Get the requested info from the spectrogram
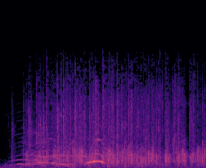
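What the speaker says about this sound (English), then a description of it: "Clap if you're married." Comedy club audience applauding during a stand-up set, a dense wash of clapping sustained for about four seconds, with voices calling out and whooping over it.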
